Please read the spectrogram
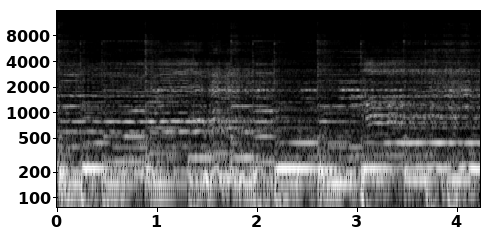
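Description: Live song performance: a male singer singing into a handheld microphone over recorded backing music, with held notes.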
